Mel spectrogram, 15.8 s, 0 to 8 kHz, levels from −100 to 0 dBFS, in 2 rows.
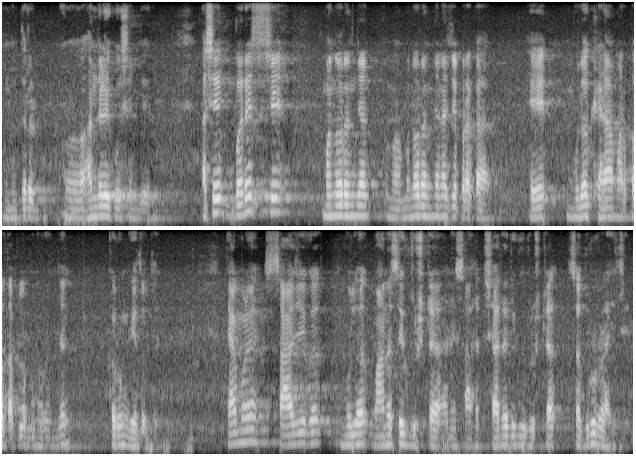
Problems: constant background noise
